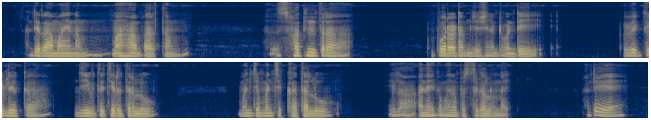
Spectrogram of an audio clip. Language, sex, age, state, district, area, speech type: Telugu, male, 30-45, Andhra Pradesh, Kadapa, rural, spontaneous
